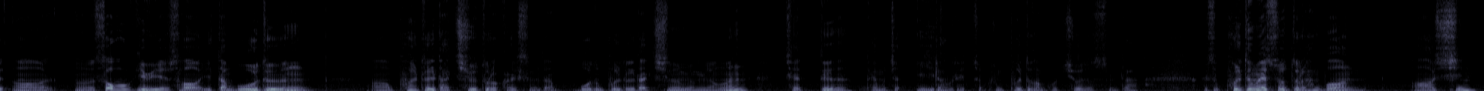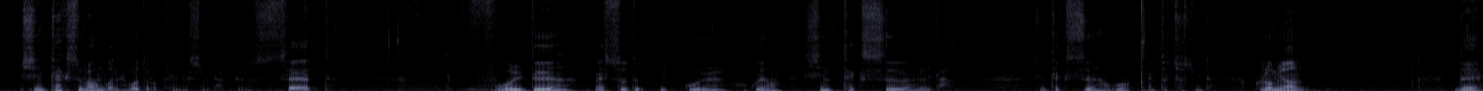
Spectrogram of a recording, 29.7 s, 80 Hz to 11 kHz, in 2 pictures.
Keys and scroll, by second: 7.9 z, 9.1 shift+e, 17.5-24.8 typing, 26.2 Return.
